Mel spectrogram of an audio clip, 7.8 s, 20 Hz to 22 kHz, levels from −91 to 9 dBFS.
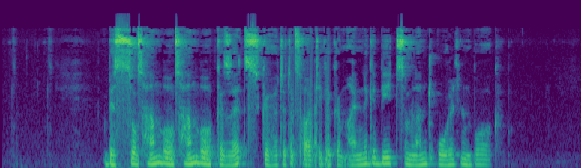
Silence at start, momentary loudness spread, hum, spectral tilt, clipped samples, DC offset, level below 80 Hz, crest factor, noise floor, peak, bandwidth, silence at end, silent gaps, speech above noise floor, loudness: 1.4 s; 18 LU; none; -3 dB/octave; 0.2%; under 0.1%; -48 dBFS; 16 dB; -66 dBFS; 0 dBFS; 16 kHz; 1.2 s; none; 51 dB; -12 LUFS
